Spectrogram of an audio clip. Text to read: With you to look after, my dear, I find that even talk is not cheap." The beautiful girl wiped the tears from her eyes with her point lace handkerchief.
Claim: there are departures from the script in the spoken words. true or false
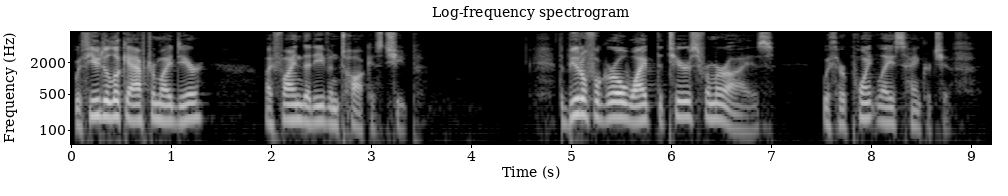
true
